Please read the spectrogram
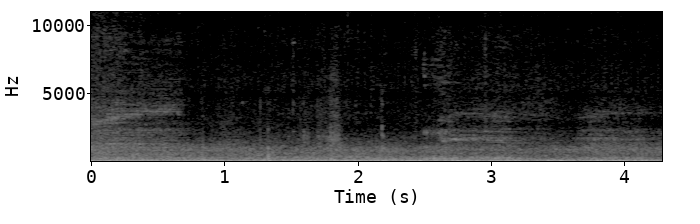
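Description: A low steady rumble with a few faint knocks and clicks about halfway through, the sound of a handheld phone being moved about. No power tool is running.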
